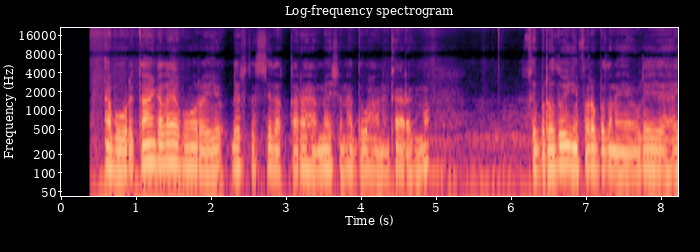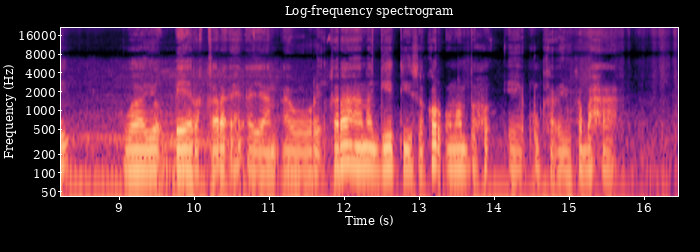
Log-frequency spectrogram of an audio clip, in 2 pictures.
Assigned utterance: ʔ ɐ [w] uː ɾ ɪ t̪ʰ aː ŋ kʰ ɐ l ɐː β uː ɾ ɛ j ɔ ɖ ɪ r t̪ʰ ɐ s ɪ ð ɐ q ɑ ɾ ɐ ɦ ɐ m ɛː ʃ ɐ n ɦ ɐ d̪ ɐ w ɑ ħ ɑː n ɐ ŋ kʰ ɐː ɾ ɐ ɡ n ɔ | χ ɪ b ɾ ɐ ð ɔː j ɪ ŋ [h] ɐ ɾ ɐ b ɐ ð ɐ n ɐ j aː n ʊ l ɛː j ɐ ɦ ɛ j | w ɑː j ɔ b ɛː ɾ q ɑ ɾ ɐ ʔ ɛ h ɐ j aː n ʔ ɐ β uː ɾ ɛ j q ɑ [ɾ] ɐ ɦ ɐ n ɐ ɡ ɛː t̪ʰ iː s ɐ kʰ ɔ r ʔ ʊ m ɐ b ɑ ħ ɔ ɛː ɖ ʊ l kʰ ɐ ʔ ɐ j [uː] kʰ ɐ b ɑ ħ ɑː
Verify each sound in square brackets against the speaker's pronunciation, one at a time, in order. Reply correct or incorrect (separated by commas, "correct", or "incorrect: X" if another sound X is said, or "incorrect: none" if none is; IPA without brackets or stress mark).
incorrect: β, incorrect: f, correct, correct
